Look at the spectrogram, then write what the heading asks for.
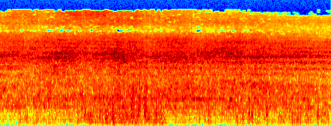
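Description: Electric multiple unit passing through the station, its wheels rumbling and clattering on the rails; the noise swells about a second in and stays loud.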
